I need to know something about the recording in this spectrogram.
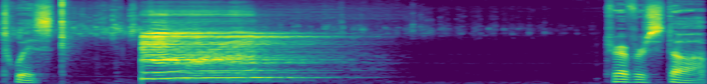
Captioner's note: SFX: strange animal-like cry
